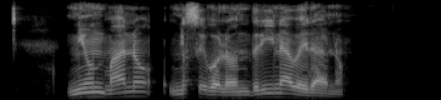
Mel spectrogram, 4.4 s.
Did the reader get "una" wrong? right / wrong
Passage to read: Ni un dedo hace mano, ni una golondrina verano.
wrong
